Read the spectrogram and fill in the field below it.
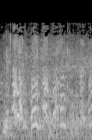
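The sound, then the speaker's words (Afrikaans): A dog barks and yelps excitedly in a rapid burst of about six or seven sharp barks over steady background noise, as it goes into the water after a suspect during a training exercise with handlers and grabs his arm. “En daar gaan die hond en hy in die water in en die hond gryp hom aan die arm.”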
